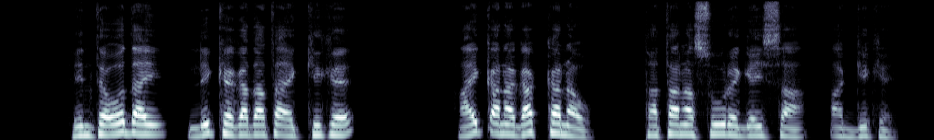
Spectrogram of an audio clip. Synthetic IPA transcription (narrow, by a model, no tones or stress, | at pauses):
hɪnt̪ːɛɔd̪ɐjlɪkːɛɡɐd̪ɐt̪ɐɛkːɪkɛ | hɐjkʼːɐnɐɡɐkːɐnɐw | t̪ɐt̪ɐnɐsuːɾɛɡɛjsːɐː | ɡːɪkɛ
